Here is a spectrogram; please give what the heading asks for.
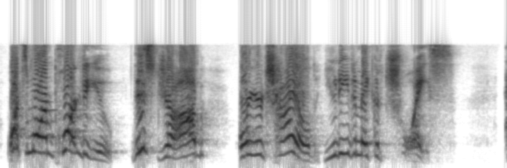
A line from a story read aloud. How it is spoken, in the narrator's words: She screamed at me, saying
